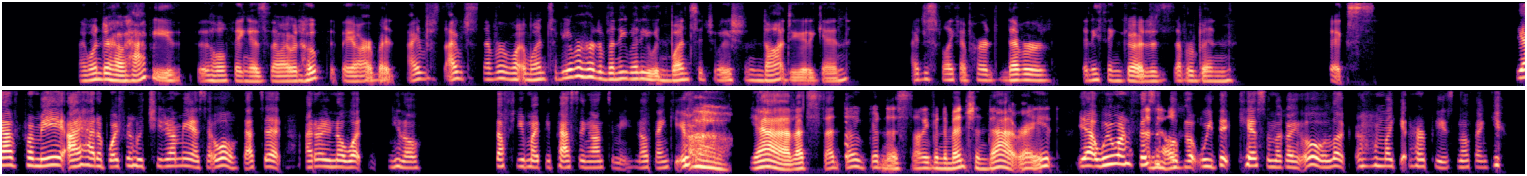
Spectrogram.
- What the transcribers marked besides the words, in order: laughing while speaking: "you"; giggle; chuckle; laughing while speaking: "you"
- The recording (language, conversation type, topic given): English, unstructured, How do I know when it's time to end my relationship?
